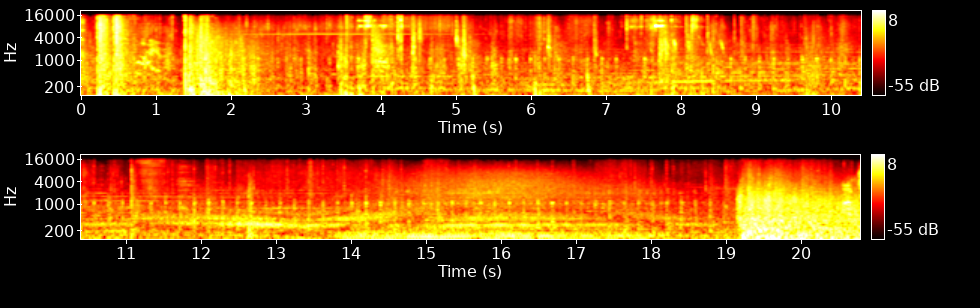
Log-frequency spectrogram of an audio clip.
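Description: In the video game Battlefield V, a grenade blast and bursts of gunfire ring out amid battlefield noise, with sharp impacts early and a loud rumbling burst at the end; voices talk over parts of it.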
